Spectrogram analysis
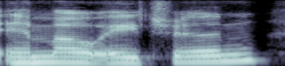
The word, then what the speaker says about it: Mohn: I think that's how you pronounce his last name, Mohn.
